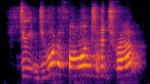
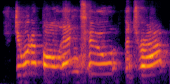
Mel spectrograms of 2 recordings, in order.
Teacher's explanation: In the first one, she accentuates the action of falling, while on the second one, she accentuates into, trying to highlight what you are falling into, referring in this case to the relationship Rachel had with Ross. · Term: tonic syllable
